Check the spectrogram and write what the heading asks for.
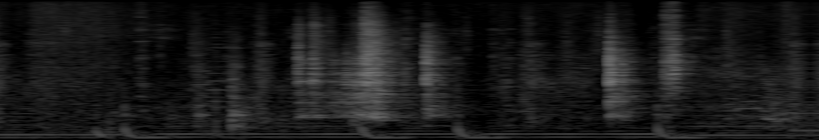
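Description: A few light clicks and short metal scrapes as the side screws on the aluminum rails of a DJ booth are loosened by hand, over quiet background music.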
